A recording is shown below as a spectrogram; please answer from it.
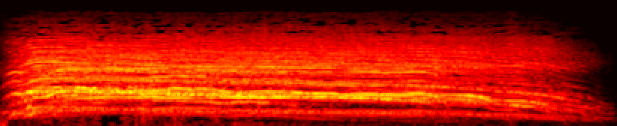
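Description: A group of children's voices cheering together in one long call that falls slowly in pitch and fades out near the end, an edited-in sound effect.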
